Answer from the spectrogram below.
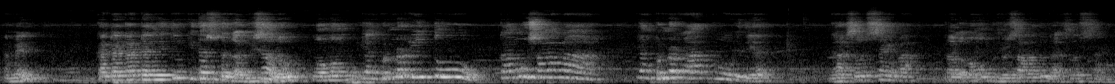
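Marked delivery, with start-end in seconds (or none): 3.6-7.3 high-pitched quarrelling voice; self-righteous arguing. Acted. Spouse arguing over who is right, high and insistent.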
